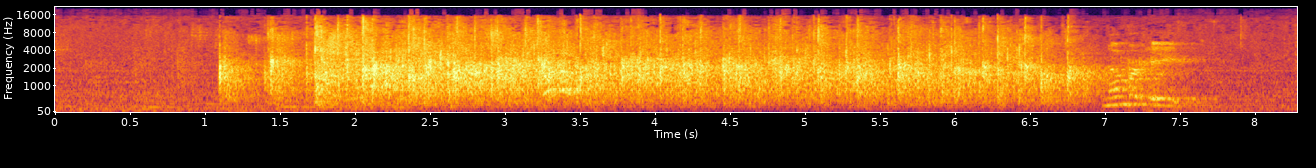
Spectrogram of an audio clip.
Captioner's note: applause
